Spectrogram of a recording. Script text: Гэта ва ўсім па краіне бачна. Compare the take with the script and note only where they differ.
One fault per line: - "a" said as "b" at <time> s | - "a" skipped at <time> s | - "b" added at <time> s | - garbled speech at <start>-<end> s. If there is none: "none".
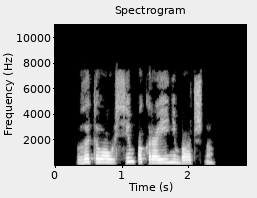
none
